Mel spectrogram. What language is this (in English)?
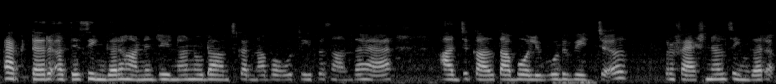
Punjabi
